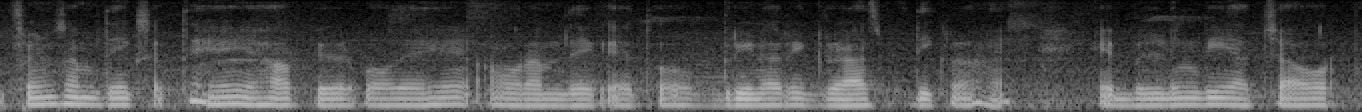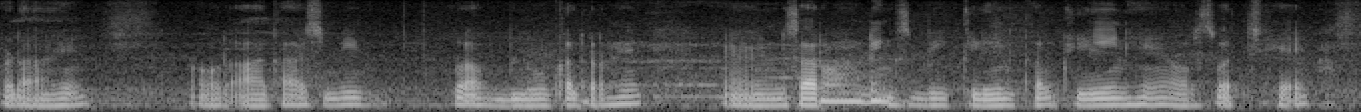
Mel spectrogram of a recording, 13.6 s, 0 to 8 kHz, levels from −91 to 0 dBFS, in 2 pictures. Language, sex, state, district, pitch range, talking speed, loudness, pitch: Hindi, male, Maharashtra, Aurangabad, 120-135 Hz, 180 wpm, -31 LUFS, 125 Hz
